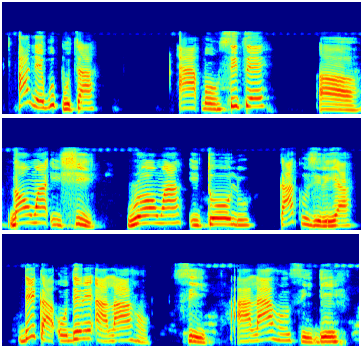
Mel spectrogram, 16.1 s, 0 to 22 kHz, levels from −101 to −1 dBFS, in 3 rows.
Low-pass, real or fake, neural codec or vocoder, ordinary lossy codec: 7.2 kHz; fake; vocoder, 44.1 kHz, 128 mel bands every 256 samples, BigVGAN v2; AAC, 48 kbps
